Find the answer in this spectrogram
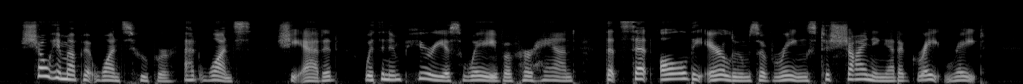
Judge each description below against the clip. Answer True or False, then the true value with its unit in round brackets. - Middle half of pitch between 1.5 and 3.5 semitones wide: False (4.3 semitones)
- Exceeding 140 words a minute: True (175 wpm)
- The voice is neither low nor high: False (195 Hz)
